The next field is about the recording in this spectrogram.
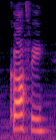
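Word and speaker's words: Ko-fi: am that kofi is spelled kofi and not coffee but pronounced coffee then you can also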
